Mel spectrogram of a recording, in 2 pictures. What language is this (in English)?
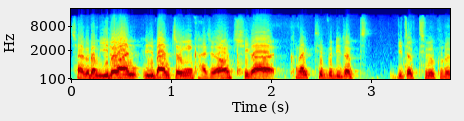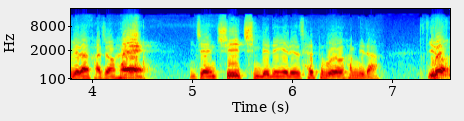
Korean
